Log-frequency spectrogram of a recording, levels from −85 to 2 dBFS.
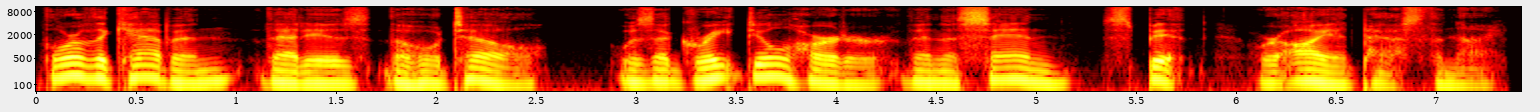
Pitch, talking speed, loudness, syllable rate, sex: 120 Hz, 180 wpm, -20 LUFS, 4.5 syllables/s, male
